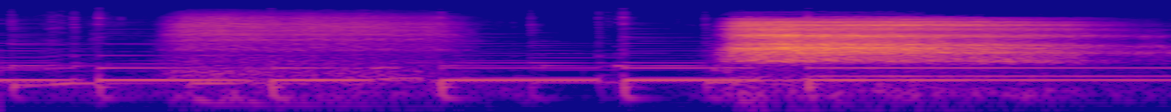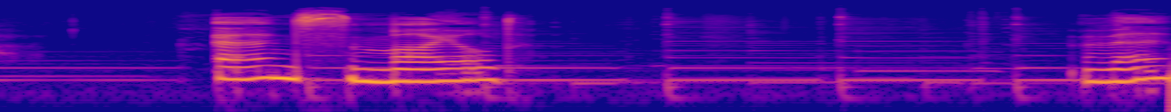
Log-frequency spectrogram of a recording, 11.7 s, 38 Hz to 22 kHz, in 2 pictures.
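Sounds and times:
deep breath in and out: 0:00.8 - 0:02.4, 0:03.6 - 0:06.0
speech: 0:07.4 - 0:08.5.

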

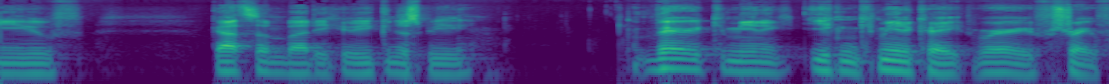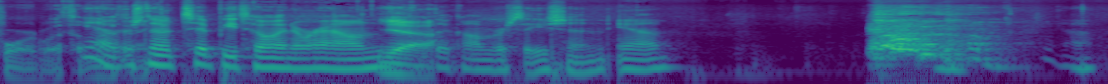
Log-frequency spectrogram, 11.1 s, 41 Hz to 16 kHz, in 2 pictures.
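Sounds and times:
speech: 0:00.0 - 0:02.4, 0:03.1 - 0:09.0
person coughing: 0:09.9 - 0:10.8.

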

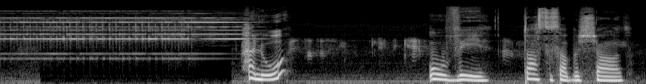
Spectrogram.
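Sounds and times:
telephone ringing with a metallic trill: 0:00.0 - 0:02.9
speech: 0:02.5 - 0:03.0, 0:04.3 - 0:06.4.

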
